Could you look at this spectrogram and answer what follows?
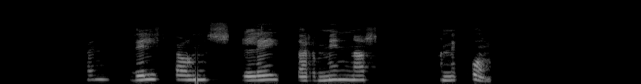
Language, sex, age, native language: Icelandic, female, 40-49, Icelandic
